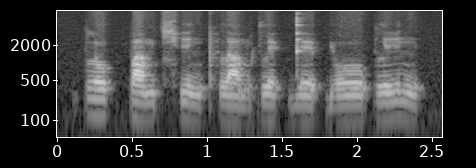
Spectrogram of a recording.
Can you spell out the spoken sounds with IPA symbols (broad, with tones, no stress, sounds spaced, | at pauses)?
p l o˥˩ k̚ p a˦˥ m t͡ɕʰ i˨˩ n pʰ l a˩˦ m k l e˨˩ k̚ d eː˨˩ p̚ j oː˧ p l i˥˩ n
